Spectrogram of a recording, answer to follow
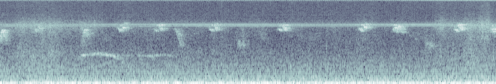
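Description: Steady low hum of background noise, with faint short high-pitched chirps coming one or two a second.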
